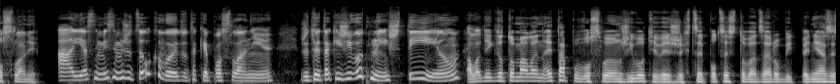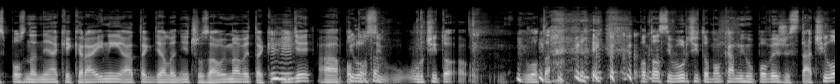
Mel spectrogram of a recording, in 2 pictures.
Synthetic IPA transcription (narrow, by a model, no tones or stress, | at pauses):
pɔslaɲɪɛ | ajasimisliːmʒɛt͡sɛlkɔʋɔjɛt̪ɔt̪akɛːpɔslaɲɪɛʒɛt̪ɔjɛt̪akiːʒiʋɔt̪niːʃt̪iːlalɛɲɪɛɡd̪ɔt̪ɔmaːlɛnɛt̪apuʋɔsʋɔjɔmʒiʋɔcɛʋɪɛʒʒɛxt͡sɛpɔt͡sɛst̪ɔʋaɟzaɾɔbic̚pɛɲɪazɛspɔznaɟɲɛakɛkɾajiniat̪aɡɟalɛjɲɪɛt͡ʃɔzaujmaʋɛːt̪aɡiɟɛapɔt̪ɔmsiṵɾt͡ʃit̪ɔpilɔt̪aɛpɔt̪ɔmsivuɾt͡ʃit̪ɔmɔkamiɦupɔʋɪɛʒɛst̪a̰t͡ʃilɔ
